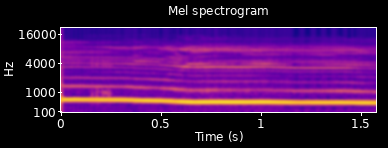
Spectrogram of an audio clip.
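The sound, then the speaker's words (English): A person imitates a wolf howl with one loud, sustained, steady vocal tone that sags slightly in pitch across more than a second and a half, with no other sounds. “What did the wolf say when he got hurt? Ow. Ow.”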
